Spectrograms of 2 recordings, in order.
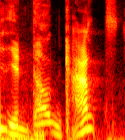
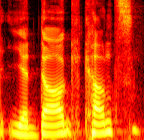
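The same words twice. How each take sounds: First: Slow, high mock Australian drawl; mock Aussie. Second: Slow, louder mock Australian; mock Aussie. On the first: Quoting the Aussie lad to his cohost, slowly, with a laugh. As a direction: savour the insult like the Aussie. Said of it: "imitating the Aussie". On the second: Proposing the podcast name in a slow mock Aussie voice. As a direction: announce it as a show title. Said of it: "There's the name of the podcast".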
